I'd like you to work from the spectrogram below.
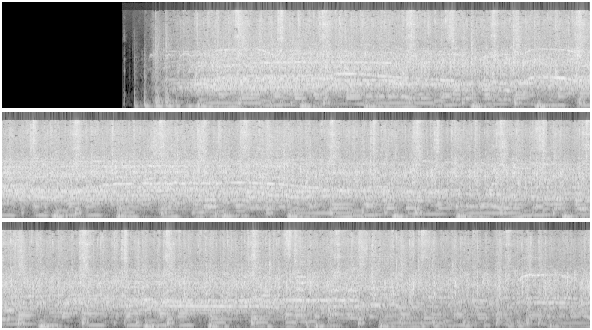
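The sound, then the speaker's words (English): A live audience in Milwaukee breaks into loud applause and cheering as a welcome. After a moment of silence, clapping erupts all at once and stays dense and steady, with scattered whoops throughout. “Look at you. What a warm Milwaukee welcome.”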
